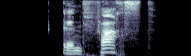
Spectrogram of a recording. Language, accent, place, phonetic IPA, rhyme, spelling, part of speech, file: German, Germany, Berlin, [ɛntˈfaxst], -axst, entfachst, verb, De-entfachst.ogg
- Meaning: second-person singular present of entfachen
